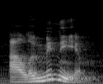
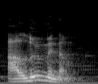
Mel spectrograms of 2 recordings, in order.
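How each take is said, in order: First: It is said with a British accent. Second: It is said with an American accent.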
